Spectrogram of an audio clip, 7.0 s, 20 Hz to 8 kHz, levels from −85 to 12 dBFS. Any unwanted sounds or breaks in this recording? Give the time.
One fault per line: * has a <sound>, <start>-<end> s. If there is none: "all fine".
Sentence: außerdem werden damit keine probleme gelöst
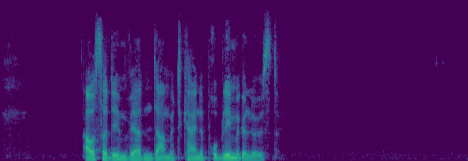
all fine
